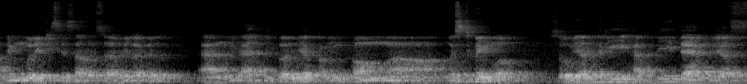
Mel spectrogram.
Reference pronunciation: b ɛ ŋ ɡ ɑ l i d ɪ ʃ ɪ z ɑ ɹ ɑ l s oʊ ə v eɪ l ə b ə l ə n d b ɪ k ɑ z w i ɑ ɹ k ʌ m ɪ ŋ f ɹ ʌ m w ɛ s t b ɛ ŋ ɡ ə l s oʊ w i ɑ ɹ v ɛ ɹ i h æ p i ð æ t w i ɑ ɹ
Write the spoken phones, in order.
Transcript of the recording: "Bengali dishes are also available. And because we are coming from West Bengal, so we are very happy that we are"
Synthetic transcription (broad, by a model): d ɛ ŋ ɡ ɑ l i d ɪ s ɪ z ɑ ɹ ɑ l s oʊ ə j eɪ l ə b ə l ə n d b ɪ k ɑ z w i ɑ ɹ k ʌ m ɪ ŋ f ɹ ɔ m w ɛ s t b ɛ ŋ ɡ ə s oʊ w i ɑ ɹ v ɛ ɹ i h æ p i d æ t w i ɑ ɹ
